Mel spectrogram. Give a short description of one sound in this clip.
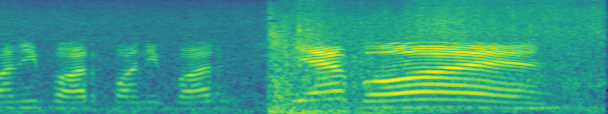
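A motorbike lands with a heavy thud.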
